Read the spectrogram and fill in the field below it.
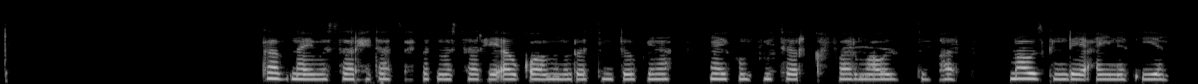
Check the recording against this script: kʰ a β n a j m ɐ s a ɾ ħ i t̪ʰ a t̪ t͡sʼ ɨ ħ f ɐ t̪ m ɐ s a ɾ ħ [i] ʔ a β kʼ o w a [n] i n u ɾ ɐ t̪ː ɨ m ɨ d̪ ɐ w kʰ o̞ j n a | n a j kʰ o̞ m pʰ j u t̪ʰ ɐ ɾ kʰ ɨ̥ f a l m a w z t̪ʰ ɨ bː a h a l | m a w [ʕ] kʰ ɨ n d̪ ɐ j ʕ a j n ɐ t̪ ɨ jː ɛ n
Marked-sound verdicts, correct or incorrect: correct, incorrect, incorrect

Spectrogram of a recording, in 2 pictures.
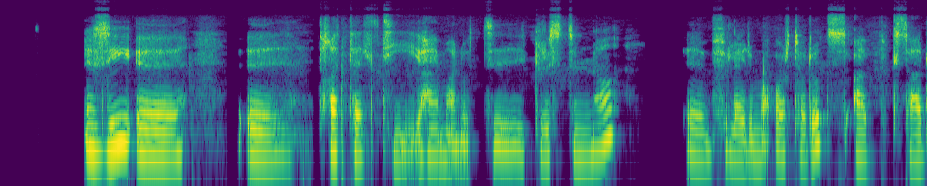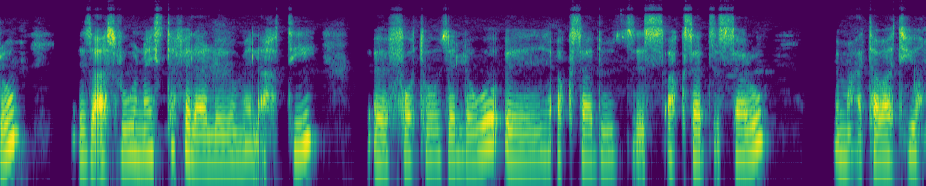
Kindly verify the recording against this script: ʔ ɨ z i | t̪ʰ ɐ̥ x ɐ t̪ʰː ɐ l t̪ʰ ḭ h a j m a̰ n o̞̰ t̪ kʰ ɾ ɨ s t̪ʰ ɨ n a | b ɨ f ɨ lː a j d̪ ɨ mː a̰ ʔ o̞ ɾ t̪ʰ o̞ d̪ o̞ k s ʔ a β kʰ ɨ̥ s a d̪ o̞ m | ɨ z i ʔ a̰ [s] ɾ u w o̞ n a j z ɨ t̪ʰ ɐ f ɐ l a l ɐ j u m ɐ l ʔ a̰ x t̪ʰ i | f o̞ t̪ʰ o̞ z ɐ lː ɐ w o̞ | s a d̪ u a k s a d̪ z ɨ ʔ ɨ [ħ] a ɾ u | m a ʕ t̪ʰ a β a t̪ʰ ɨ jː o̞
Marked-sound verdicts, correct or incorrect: correct, incorrect

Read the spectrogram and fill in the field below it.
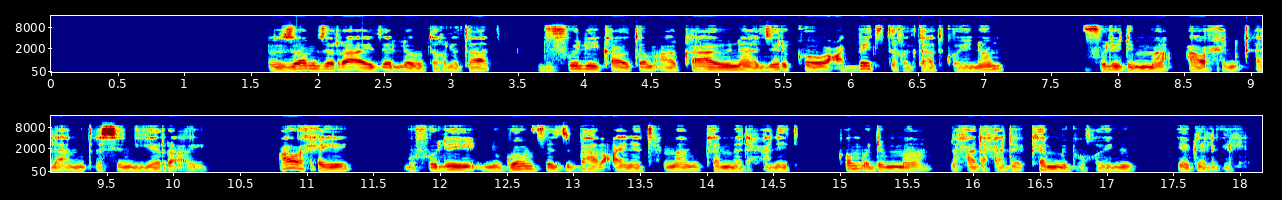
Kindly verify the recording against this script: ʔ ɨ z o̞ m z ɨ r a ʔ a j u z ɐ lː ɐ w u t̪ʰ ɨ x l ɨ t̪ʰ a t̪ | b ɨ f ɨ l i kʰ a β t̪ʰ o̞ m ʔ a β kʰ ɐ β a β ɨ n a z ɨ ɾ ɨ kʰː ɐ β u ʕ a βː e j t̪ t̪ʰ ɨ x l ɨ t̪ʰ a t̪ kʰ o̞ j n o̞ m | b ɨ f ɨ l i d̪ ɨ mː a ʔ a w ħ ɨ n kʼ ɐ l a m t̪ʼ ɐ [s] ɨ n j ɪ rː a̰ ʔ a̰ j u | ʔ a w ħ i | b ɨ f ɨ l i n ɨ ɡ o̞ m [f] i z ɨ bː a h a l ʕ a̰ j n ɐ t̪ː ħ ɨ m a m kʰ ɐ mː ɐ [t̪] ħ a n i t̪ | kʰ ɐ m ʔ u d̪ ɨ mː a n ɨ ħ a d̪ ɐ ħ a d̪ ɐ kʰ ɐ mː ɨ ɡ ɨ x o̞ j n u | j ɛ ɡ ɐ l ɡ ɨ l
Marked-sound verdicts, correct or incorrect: correct, correct, incorrect

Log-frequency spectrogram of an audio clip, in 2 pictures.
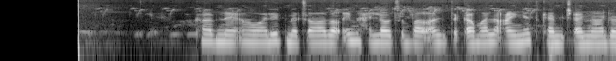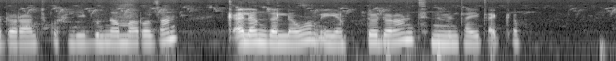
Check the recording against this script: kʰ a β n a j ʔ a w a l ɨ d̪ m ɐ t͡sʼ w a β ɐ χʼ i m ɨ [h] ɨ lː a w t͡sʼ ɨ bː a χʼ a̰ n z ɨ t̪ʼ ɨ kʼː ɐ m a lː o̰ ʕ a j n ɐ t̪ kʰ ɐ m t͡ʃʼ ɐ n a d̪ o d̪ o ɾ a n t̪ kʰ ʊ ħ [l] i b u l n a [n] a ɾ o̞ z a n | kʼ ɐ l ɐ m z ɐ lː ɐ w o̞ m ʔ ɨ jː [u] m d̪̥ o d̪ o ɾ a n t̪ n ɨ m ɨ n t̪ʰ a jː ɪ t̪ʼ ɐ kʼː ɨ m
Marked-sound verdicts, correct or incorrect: incorrect, correct, incorrect, incorrect

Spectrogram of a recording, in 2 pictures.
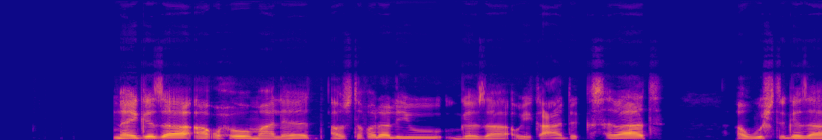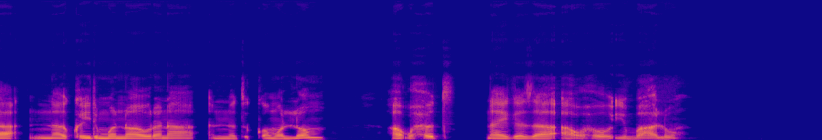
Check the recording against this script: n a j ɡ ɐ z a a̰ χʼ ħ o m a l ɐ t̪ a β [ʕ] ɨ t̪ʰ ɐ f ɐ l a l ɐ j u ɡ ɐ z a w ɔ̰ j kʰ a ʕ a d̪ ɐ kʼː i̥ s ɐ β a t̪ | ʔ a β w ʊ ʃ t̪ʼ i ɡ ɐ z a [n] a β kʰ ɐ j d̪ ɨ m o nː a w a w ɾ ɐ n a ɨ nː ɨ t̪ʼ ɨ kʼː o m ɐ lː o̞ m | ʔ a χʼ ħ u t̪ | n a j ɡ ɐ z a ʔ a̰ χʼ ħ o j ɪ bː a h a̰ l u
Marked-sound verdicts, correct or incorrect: incorrect, correct

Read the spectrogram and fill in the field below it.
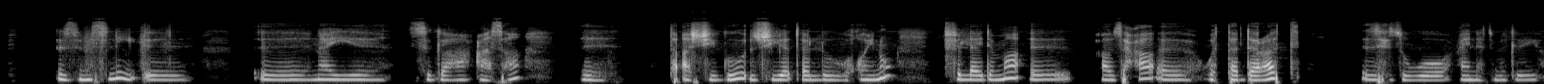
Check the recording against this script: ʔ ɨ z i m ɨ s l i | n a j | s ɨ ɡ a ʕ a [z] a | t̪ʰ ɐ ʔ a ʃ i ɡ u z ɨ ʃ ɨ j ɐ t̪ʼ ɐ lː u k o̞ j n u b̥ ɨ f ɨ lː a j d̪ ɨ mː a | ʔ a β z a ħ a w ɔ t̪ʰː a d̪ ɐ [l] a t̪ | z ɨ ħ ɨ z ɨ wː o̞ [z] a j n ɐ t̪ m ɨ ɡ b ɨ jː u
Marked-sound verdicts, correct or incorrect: incorrect, incorrect, incorrect

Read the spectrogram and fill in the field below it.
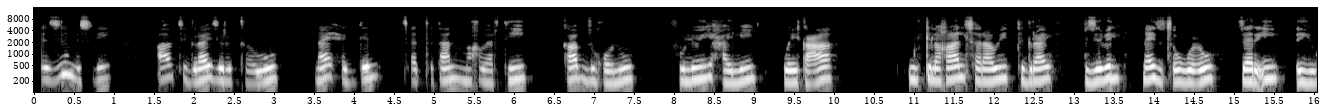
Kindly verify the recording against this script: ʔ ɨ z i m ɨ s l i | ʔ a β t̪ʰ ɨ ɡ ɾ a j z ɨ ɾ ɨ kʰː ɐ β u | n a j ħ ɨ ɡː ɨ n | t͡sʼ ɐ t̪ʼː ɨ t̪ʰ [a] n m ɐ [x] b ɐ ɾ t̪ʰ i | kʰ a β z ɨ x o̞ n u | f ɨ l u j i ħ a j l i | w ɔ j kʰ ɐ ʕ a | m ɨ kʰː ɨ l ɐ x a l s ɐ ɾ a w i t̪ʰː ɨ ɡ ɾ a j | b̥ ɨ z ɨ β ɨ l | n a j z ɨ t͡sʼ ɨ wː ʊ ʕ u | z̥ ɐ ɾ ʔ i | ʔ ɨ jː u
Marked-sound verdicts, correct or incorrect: correct, correct

